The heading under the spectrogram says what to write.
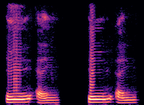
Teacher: ओ औ होंठ काम कर रहे हैं और कंठ से आवाज निकल रही है। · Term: कंठोष्ठ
